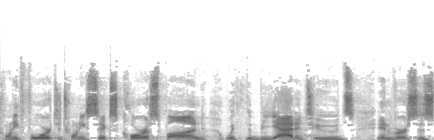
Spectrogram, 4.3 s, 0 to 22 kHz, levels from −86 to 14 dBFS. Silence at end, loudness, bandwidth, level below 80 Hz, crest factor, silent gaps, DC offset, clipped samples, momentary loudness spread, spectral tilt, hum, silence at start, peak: 0 s; -28 LUFS; 13 kHz; -62 dBFS; 22 dB; none; under 0.1%; under 0.1%; 11 LU; -2 dB/octave; none; 0 s; -8 dBFS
